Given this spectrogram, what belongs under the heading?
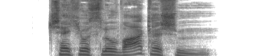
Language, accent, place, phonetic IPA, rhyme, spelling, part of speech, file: German, Germany, Berlin, [t͡ʃɛçosloˈvaːkɪʃm̩], -aːkɪʃm̩, tschechoslowakischem, adjective, De-tschechoslowakischem.ogg
- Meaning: strong dative masculine/neuter singular of tschechoslowakisch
